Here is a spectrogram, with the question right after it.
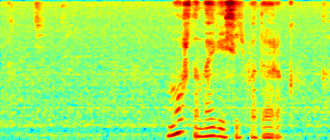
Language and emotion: Russian, neutral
